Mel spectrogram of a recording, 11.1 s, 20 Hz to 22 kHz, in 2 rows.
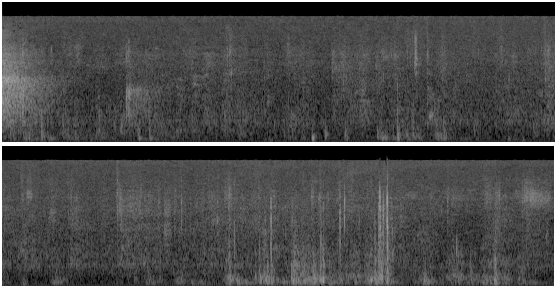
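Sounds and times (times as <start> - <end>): footsteps of hard shoes on stage: 0.0 - 11.0.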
